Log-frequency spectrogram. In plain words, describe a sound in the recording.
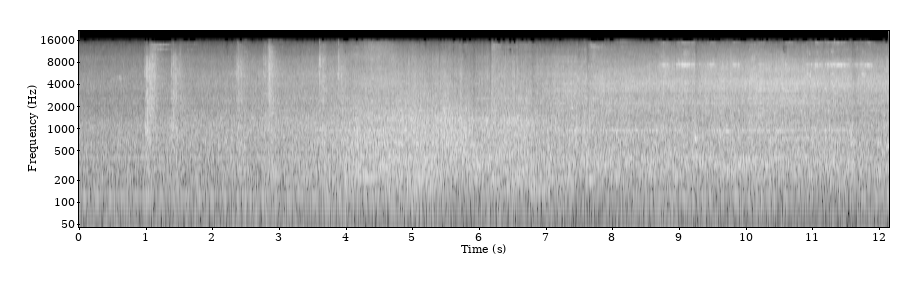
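Train wheels clatter and click over the rail joints.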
